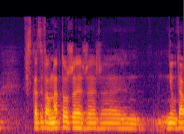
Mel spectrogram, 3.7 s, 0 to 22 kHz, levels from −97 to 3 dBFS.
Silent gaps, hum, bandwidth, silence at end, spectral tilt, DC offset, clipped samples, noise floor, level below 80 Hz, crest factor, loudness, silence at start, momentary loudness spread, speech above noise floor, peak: none; none; 14 kHz; 0 s; -6.5 dB/octave; under 0.1%; under 0.1%; -39 dBFS; -54 dBFS; 14 dB; -18 LUFS; 0 s; 17 LU; 22 dB; -2 dBFS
